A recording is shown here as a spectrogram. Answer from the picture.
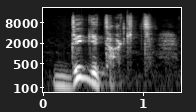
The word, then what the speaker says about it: Digitakt: One of my favorite pieces of gear is, of course, the Electron Digitakt, or as you say, if you pronounce it a bit more Swedish, Digitakt, because takt actually means something in Swedish.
